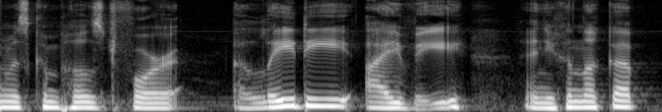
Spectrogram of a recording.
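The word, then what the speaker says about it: Iveagh: And this one was composed for a Lady Ivy. And you can look up, there's apparently lots of Lady Ivies. It's spelled I-V-E-A-G-H.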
